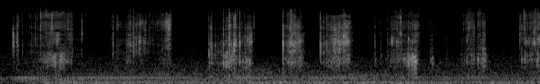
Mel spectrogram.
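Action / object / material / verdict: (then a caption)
scrape / rough tree bark on a log / wood bark / none. Long purple nails tap and scratch along the rough bark of a large solid log. A series of short, crackly, bright scraping bursts repeat over a faint steady low hum.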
